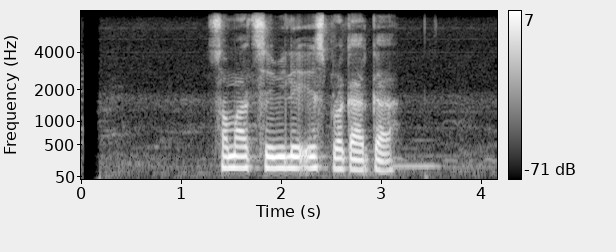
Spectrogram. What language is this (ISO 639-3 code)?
nep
